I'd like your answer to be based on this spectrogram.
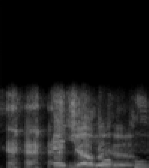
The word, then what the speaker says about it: Njoku: Njoku.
